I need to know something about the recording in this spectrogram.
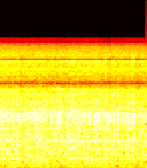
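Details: Water pump bearing noise from the engine bay, found on inspection after an abnormal-noise complaint: a steady, dense whirring hiss with a faint high whine over idle, constant at fixed speed, pointing to a worn water pump bearing.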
